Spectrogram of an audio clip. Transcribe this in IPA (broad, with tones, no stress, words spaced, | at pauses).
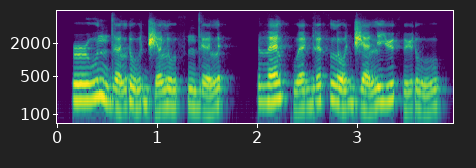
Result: ɹu˧˥ndə˧˩˧lɾu˧˩˧ d͡ʒə˩˧lu˧˩˧θndɘ˧˩˧l | ðɛ˧˥lkʷɛ˩˧ɡɘ˧˥θ lo˧˩˧d͡ʒɛ˧˩˧ljy˧˥θ y˩˧ɾu˧˩˧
